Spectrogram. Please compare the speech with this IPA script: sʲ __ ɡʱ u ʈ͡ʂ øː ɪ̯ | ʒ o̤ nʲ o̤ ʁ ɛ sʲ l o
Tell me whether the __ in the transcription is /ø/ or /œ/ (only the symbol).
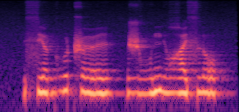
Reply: œ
